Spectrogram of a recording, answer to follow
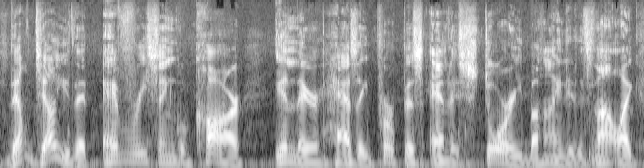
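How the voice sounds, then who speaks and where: A man's voice: mid-range voice, lively intonation, normal speed. A man speaking as a guest in a casual interview, earnest and appreciative in manner. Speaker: podcast guest, charity executive director. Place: on location at a garage. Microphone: podcast microphone with headphones.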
